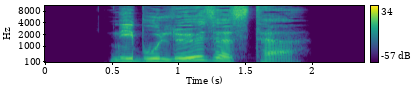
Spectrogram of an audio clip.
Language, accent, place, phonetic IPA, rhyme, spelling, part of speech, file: German, Germany, Berlin, [nebuˈløːzəstɐ], -øːzəstɐ, nebulösester, adjective, De-nebulösester.ogg
- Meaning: inflection of nebulös: 1. strong/mixed nominative masculine singular superlative degree 2. strong genitive/dative feminine singular superlative degree 3. strong genitive plural superlative degree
